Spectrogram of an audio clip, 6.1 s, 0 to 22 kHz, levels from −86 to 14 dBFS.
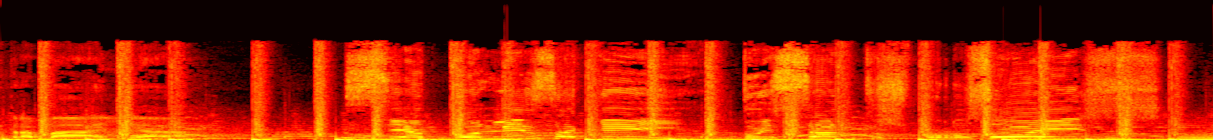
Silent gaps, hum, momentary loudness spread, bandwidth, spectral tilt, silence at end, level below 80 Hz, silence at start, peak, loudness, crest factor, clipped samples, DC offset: none; none; 5 LU; 16 kHz; -4 dB/octave; 0 s; -12 dBFS; 0 s; 0 dBFS; -13 LUFS; 10 dB; under 0.1%; 0.4%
